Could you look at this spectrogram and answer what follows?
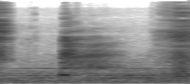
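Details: Single sharp sneeze preceded by a breathy intake and followed by a short exhale, from a girl or her mother during a sneeze challenge after sniffing something that burns; sneeze.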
